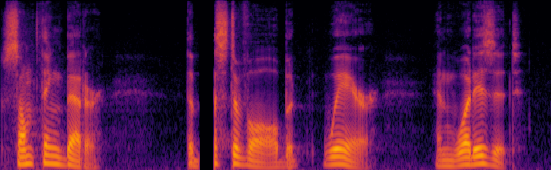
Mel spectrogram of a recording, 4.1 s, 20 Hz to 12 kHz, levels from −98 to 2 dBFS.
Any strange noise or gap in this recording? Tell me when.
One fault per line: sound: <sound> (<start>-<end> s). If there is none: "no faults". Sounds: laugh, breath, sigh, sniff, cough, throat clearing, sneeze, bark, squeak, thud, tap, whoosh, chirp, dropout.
sound: dropout (1.5-1.6 s)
